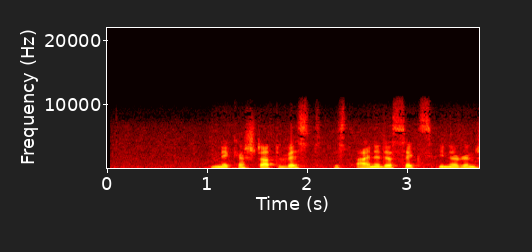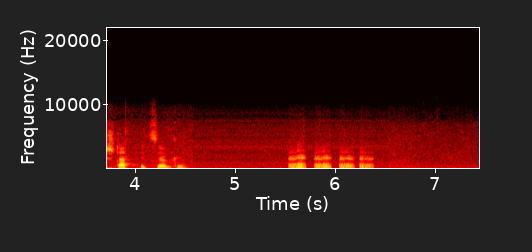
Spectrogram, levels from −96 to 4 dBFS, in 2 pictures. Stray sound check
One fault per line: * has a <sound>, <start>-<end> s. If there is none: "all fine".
* has a laugh, 5.5-6.4 s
